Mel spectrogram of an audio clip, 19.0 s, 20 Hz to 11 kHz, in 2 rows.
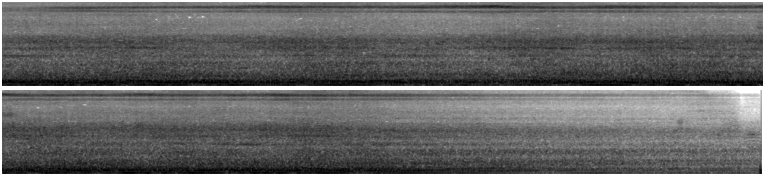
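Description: Avanti West Coast express train running through the station at speed close by: a steady rush of wheels on rail with a low drone and a thin high whine. It fades away from about 15 seconds in as the train clears.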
